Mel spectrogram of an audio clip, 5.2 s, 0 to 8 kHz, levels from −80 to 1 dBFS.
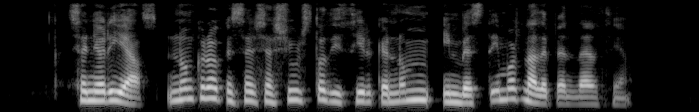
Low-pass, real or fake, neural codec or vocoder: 7.2 kHz; fake; codec, 16 kHz, 4 kbps, X-Codec, WavLM features, trained on Multilingual LibriSpeech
